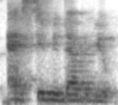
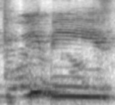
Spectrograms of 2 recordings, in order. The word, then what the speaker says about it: SCBWI: do you say SCWBI or do you see SCBWI? Because I've heard both. Well, the official title is SCBWI, Right. um, but I know that many people find all kinds of ways to say it. Okay. Just Scooby, Squeeby, because it's really hard to pronounce it.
